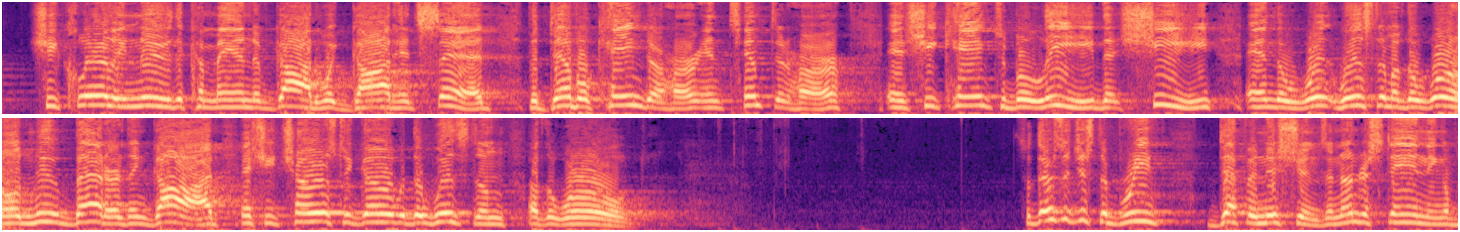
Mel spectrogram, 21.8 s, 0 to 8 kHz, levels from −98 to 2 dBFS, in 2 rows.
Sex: male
